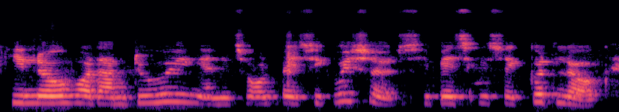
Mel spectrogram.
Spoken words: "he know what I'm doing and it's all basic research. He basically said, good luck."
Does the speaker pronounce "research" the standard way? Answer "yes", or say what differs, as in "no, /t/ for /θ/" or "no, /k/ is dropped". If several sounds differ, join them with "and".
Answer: no, /s/ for /tʃ/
